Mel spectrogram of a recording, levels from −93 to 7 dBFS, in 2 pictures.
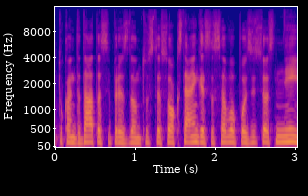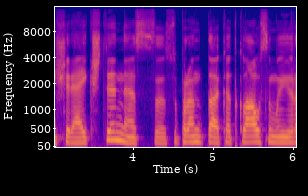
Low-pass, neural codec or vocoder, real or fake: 14.4 kHz; none; real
